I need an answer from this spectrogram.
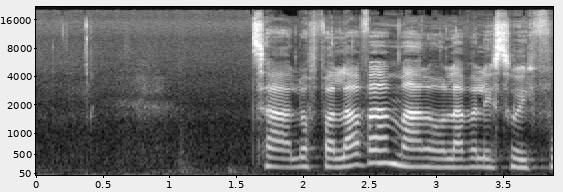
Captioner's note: non-english speech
